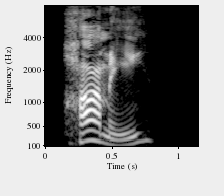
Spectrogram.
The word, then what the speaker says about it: Homme: So Josh Homme, that's the pronunciation of his name.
